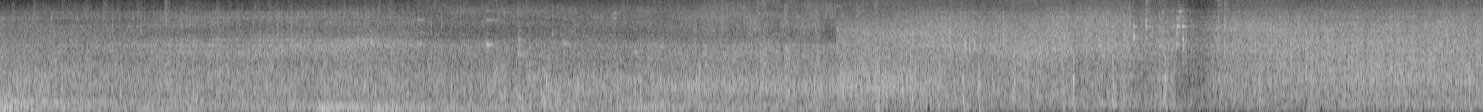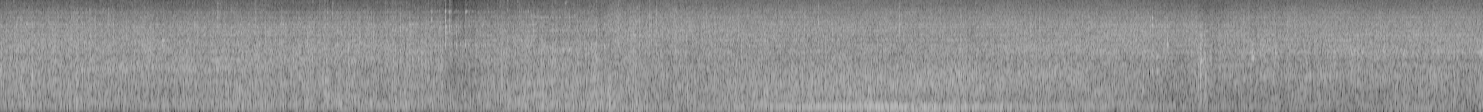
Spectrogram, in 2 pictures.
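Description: Steel spring-tooth harrow dragged through loose crusher-run gravel behind a draft-horse forecart: a steady gravelly scraping and rattling of the teeth through the stone, louder from about eight seconds in.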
